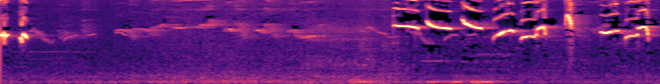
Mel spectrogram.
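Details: Oriental magpie-robin lure song for getting another bird singing persistently: a few notes, then soft, distant warbling, before a lively run of loud, varied whistles and chirps in the last few seconds.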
